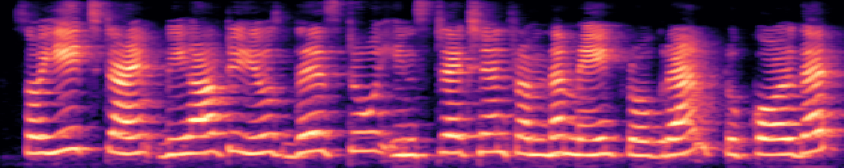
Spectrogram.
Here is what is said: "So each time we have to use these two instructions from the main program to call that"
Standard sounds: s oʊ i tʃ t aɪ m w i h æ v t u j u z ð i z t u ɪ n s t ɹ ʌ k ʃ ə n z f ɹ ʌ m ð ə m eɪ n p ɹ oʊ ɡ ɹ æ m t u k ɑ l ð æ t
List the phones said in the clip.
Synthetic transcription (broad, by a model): s oʊ i tʃ t aɪ m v i h æ v t u j u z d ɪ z t u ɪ n s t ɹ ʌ k ʃ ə n f ɹ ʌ m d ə m eɪ n p ɹ oʊ ɡ ɹ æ m t u k ɑ l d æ t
